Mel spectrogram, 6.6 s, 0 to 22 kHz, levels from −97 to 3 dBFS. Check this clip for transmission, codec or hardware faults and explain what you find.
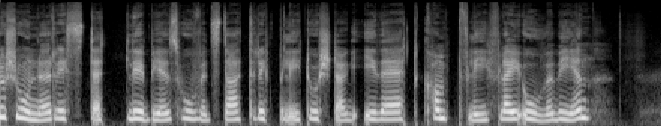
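Nothing to flag here; I listened through the speech and didn't hear a single fault worth mentioning.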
